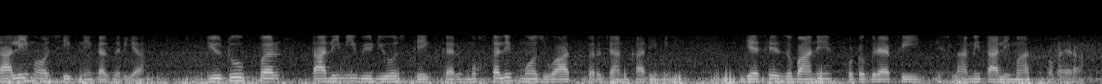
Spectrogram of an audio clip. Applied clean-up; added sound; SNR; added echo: none; none; none; none.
